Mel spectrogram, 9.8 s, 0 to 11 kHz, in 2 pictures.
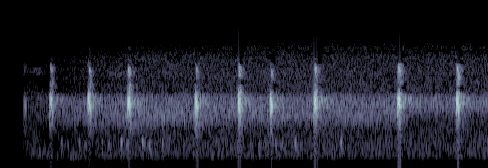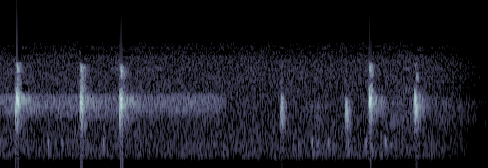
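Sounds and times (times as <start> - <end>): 
nightjar calling: 0.2 - 9.4.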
